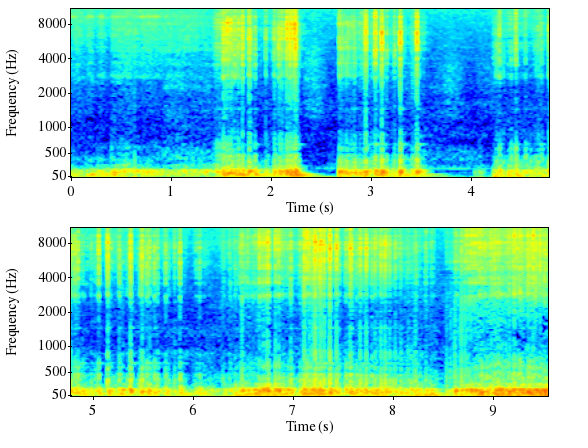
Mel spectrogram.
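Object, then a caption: Metal mesh microphone grille. Fingernails on both hands scratch the sides of the hollow metal mesh grille on a Blue Yeti microphone. The result is a dense, deep rumbling scratch made almost entirely of low frequencies, with faint bright crackle above. It drops out briefly twice before building back up louder toward the end.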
